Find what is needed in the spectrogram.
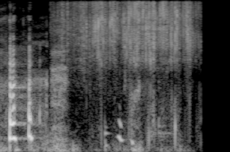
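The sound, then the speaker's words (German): The wrapper of a Lindt chocolate ball crinkles as it is unwrapped: two sharp crackles come first, then softer rustling and crackling that stops abruptly. “Du kannst aber auch gerne schon parallel die Lindkugel. Du kannst sie schon mal anfassen und schon mal auspacken.”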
